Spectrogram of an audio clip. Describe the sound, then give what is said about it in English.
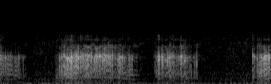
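Heavy, raspy breathing from a caller on an emergency call made from a cell phone comes through a muffled, tinny phone line, with loud rhythmic inhales and exhales repeating roughly every second. No one speaks. “But what Haley heard on the other end of the line was heavy breathing, nothing else.”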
